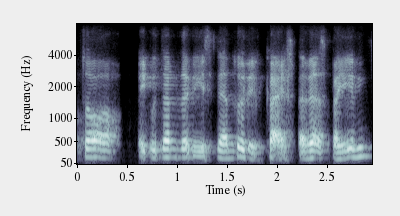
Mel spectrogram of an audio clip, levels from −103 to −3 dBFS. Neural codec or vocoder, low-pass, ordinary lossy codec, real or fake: codec, 16 kHz in and 24 kHz out, 1.1 kbps, FireRedTTS-2 codec; 7.2 kHz; Opus, 32 kbps; fake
